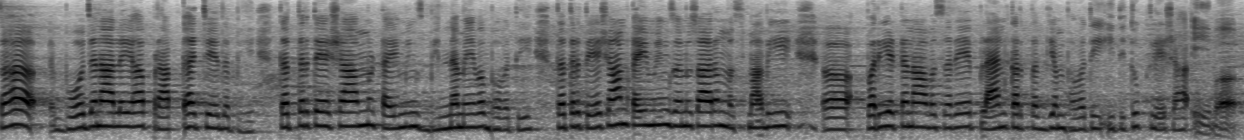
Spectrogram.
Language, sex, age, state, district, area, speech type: Sanskrit, female, 18-30, Karnataka, Uttara Kannada, urban, spontaneous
